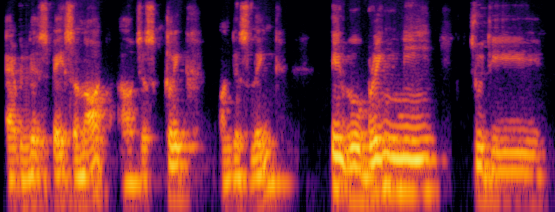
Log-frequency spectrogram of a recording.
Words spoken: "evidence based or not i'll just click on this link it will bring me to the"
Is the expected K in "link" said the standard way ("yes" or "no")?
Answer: yes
